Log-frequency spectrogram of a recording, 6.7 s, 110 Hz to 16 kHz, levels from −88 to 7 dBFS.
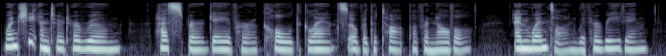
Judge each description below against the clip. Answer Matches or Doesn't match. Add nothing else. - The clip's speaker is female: Matches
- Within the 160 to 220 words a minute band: Matches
